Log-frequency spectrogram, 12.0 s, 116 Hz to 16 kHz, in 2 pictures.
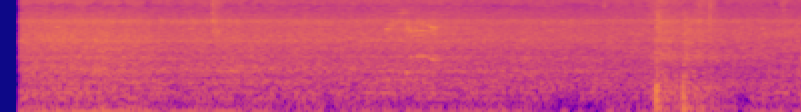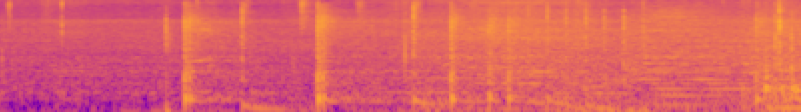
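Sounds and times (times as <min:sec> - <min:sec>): even hiss: 0:00.2 - 0:12.0.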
